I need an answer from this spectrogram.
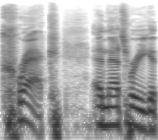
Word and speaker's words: craic: the the Irish thing that's pronounced crack and that's where you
